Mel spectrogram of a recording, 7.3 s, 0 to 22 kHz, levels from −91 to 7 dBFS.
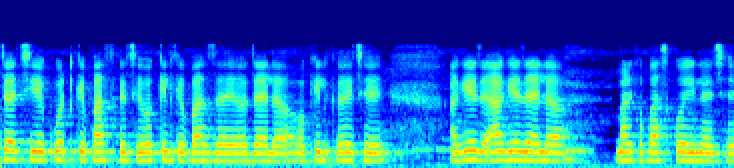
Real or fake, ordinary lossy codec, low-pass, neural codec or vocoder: real; none; 7.2 kHz; none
